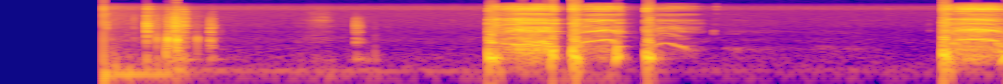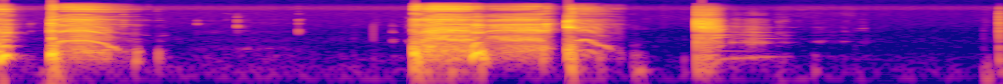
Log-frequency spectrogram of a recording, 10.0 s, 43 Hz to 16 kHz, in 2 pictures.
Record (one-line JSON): {"three_cough_length": "10.0 s", "three_cough_amplitude": 26028, "three_cough_signal_mean_std_ratio": 0.32, "survey_phase": "beta (2021-08-13 to 2022-03-07)", "age": "45-64", "gender": "Female", "wearing_mask": "No", "symptom_cough_any": true, "symptom_runny_or_blocked_nose": true, "symptom_fatigue": true, "symptom_change_to_sense_of_smell_or_taste": true, "symptom_loss_of_taste": true, "symptom_onset": "3 days", "smoker_status": "Never smoked", "respiratory_condition_asthma": false, "respiratory_condition_other": false, "recruitment_source": "Test and Trace", "submission_delay": "2 days", "covid_test_result": "Positive", "covid_test_method": "RT-qPCR", "covid_ct_value": 16.8, "covid_ct_gene": "ORF1ab gene", "covid_ct_mean": 17.9, "covid_viral_load": "1300000 copies/ml", "covid_viral_load_category": "High viral load (>1M copies/ml)"}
